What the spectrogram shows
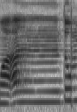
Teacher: یہاں پر اخفا ہوگا، نون ساکن کے بعد تا ہے۔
